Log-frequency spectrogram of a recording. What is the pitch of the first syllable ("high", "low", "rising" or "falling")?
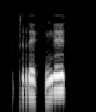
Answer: low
